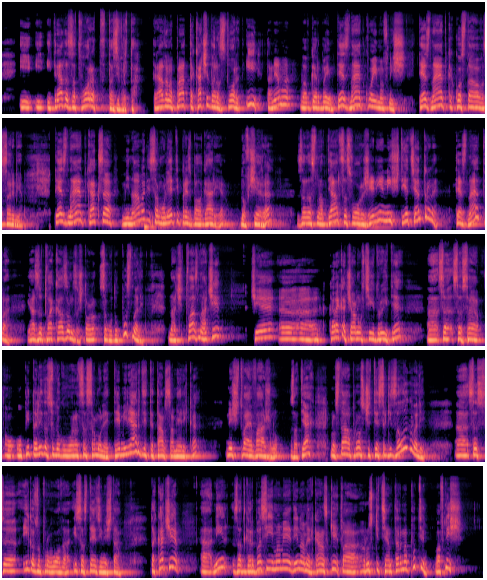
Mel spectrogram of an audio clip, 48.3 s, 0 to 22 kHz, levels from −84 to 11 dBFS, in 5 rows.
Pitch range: 160-215 Hz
